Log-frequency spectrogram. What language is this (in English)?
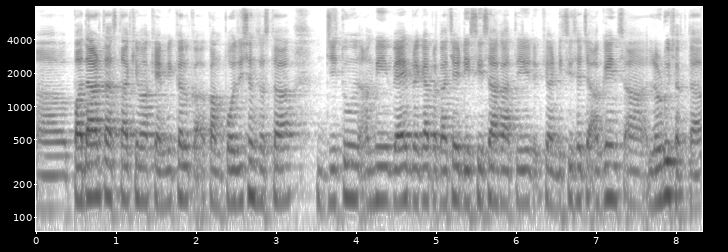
Konkani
